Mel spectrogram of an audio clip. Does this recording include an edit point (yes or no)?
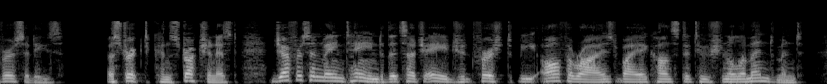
no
